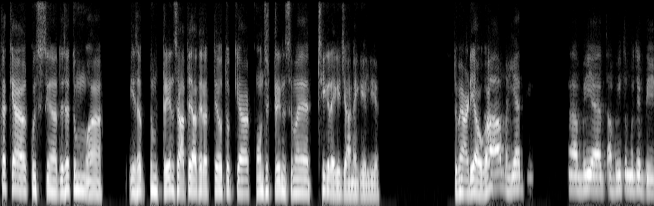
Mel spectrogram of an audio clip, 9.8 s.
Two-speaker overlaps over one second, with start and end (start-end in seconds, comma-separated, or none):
none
